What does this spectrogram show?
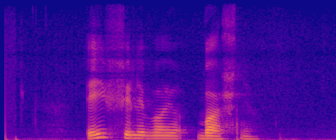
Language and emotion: Russian, neutral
